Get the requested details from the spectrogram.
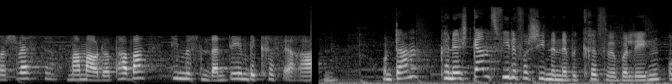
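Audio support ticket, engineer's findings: Input switched to a poorer device, 0.0 to 3.19 s. Audio band-limited, nothing above 3.8 kHz, dull and boxy. About 80 ms of silence at 3.19 s, then full bandwidth returns. Likely cause: capture path on a narrower-band microphone or headset call profile, then handed back to the main input. Different background noise under the narrowband section, roughly 35 dB below signal. No audible level jump across the switch.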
